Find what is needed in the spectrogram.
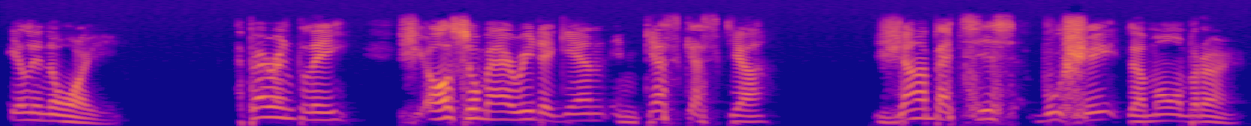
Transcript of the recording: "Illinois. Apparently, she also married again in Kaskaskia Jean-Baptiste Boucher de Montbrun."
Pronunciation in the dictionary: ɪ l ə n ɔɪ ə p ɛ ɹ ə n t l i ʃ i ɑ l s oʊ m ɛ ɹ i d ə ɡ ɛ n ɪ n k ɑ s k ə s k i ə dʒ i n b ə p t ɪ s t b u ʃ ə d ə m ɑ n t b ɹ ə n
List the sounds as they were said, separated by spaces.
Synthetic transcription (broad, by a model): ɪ l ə n ɔɪ ə p ɛ ɹ ə n t l i ʃ i ɑ l s oʊ m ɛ ɹ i d ə ɡ ɛ n ɪ n k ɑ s k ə s k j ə ʒ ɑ b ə t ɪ s t b u ʃ ə d ə m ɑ b ɹ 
